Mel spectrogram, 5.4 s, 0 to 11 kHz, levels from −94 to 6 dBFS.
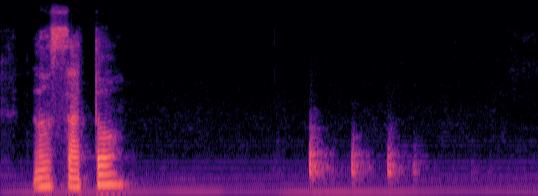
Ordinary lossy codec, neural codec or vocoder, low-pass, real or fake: Opus, 32 kbps; none; 7.2 kHz; real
